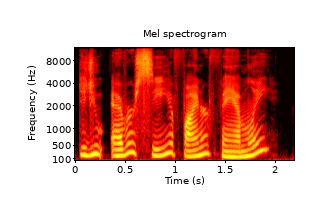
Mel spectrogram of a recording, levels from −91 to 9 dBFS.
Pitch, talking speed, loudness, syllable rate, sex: 220 Hz, 190 wpm, -19 LUFS, 6.0 syllables/s, female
